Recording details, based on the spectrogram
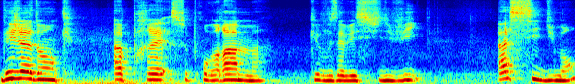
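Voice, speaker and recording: A woman's fairly high, somewhat breathy voice at a very slow pace, with long, frequent pauses, fairly even intonation and audible room echo. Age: 60s. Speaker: senior fitness coach. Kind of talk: tutorial. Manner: casual, hesitant with fillers.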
